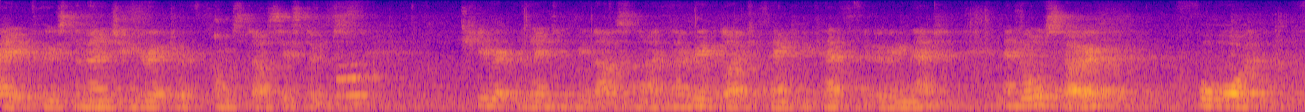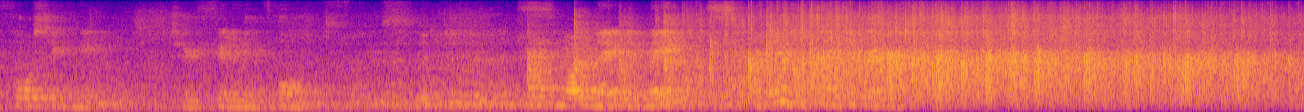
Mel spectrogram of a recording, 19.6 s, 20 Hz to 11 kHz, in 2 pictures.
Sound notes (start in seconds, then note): 12.5 laughter; 17.0 applause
